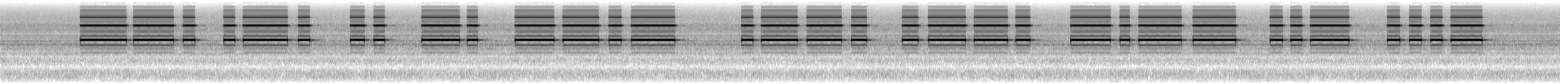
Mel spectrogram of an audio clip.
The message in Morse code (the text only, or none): GRINQ PPYUV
